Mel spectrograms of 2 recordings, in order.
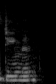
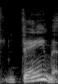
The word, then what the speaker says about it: Damon: Fair Point his name's demon demon my name is Damon sorry I forgot to add the a Damon redeem Thief extraordinaire it's the E is silent yeah the E's silent but like we just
